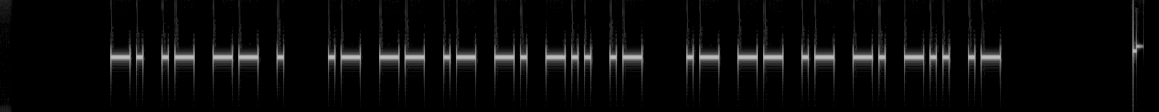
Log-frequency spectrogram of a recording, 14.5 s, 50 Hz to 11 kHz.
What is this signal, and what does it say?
Morse code, heard as a keyed tone, about 15 wpm, 700 Hz. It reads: NAME AMANDA AMANDA
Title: K1USN SST QSO Practice 15wpm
